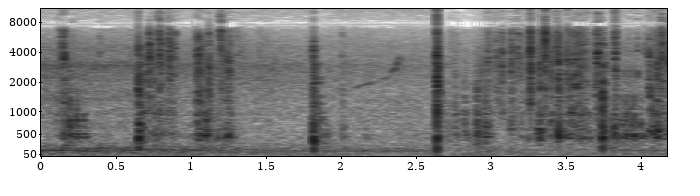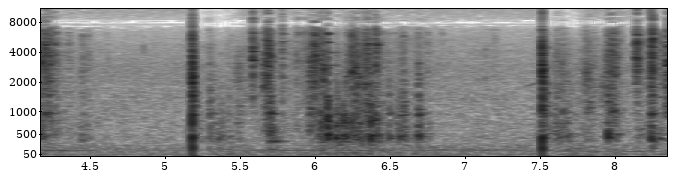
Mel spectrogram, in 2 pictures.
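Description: Dry, brittle hardwood branches crackling and rattling against each other as they are handled on a wooden block. Three sharp, loud cracks stand out, the snap or strike of the dry wood.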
